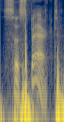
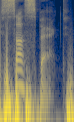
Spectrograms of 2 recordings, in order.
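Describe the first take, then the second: First: Sus-PECT, drawn out on the second beat; second-syllable stress. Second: SUS-pect, strong first beat; first-syllable stress. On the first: Teacher shows another pronunciation, sus-PECT stressed on the end. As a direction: hit the PECT in "suspect". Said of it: "It's on the second syllable". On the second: Teacher leads the class in repeating, SUS-pect stressed up front. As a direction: hit the first syllable of "suspect". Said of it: "I'm stressing a different syllable". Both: Shown as a demonstration.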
